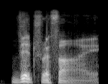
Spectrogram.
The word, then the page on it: vitrify: British English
